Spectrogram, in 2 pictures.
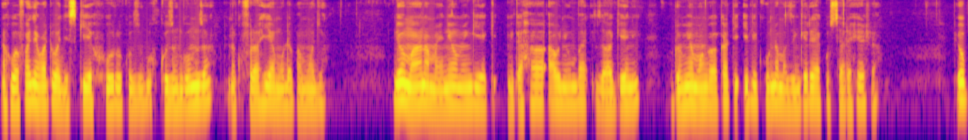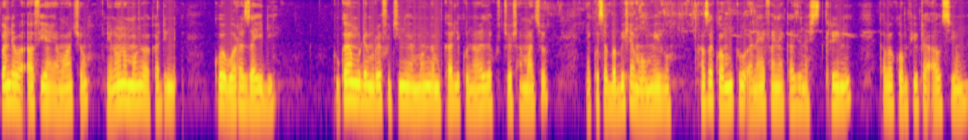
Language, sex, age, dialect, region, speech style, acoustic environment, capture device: Swahili, male, 18-24, Kenya - Nairobi Sheng-influenced, Kenya, anxious; excited; nervous, nature, mobile / Linux / Chrome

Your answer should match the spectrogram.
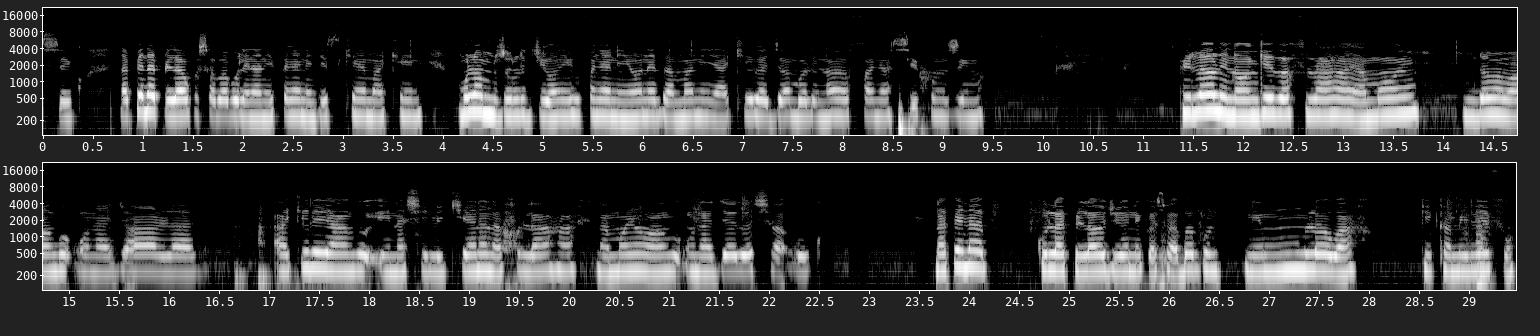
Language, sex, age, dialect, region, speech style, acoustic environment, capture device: Swahili, female, 18-24, Kenya - Nairobi Sheng-influenced, Kenya, tired, nature; people talking, mobile / Linux / Chrome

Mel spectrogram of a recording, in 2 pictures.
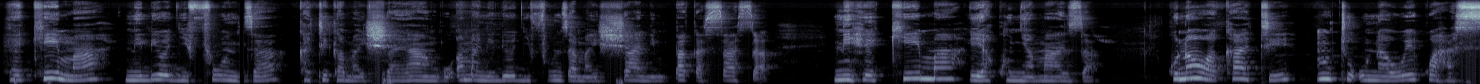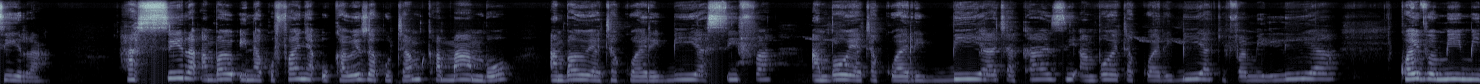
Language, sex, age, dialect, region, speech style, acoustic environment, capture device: Swahili, female, 25-34, Kenya - Mombasa, Kenya, happy, nature, mobile / Linux / Chrome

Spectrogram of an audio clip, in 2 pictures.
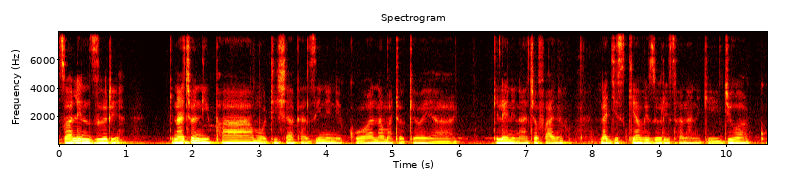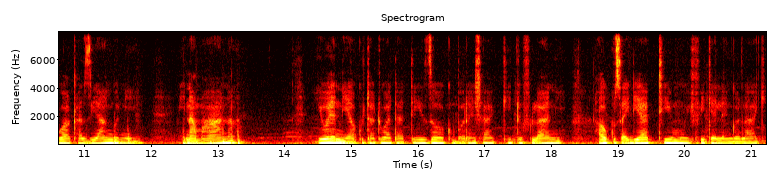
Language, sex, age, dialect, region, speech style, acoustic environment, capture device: Swahili, male, 25-34, Kenya - Nairobi Sheng-influenced, Kenya, relaxed; focused, nature; people talking, mobile / Linux / Chrome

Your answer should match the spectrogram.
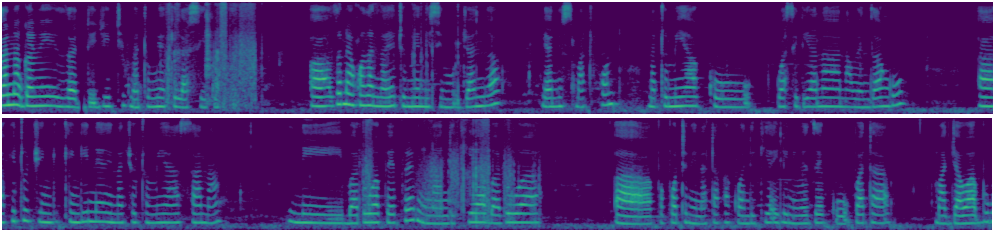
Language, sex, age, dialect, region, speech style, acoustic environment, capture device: Swahili, female, 25-34, Kenya - Nairobi Sheng-influenced, Kenya, happy; nervous, silence, mobile / Linux / Chrome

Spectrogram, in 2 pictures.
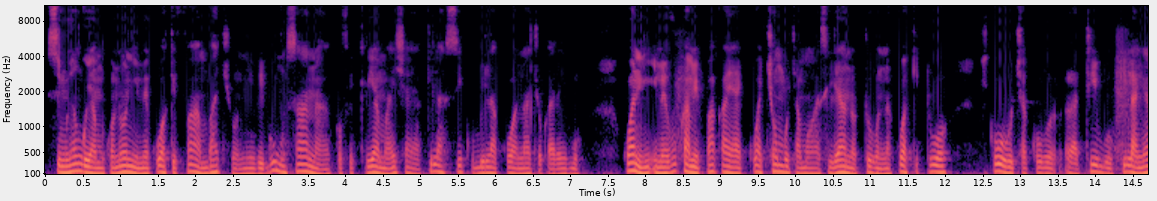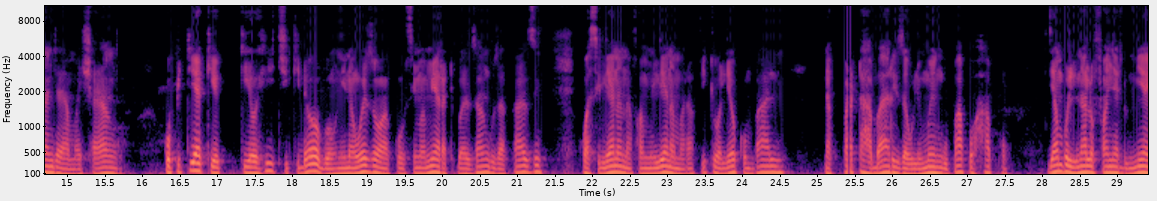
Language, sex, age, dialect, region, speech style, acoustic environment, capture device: Swahili, male, 18-24, Kenya - Nairobi Sheng-influenced, Kenya, focused; relaxed, silence, mobile / Linux / Chrome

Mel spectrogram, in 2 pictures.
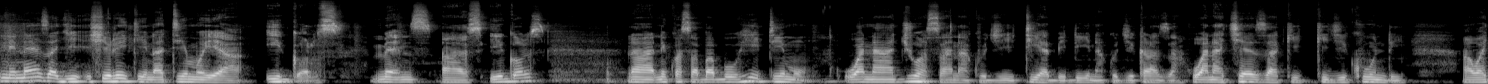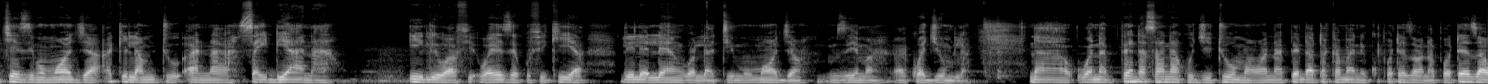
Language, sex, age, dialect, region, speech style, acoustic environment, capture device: Swahili, male, 25-34, Kenya - Nairobi Sheng-influenced, Kenya, happy, silence, mobile / Linux / Chrome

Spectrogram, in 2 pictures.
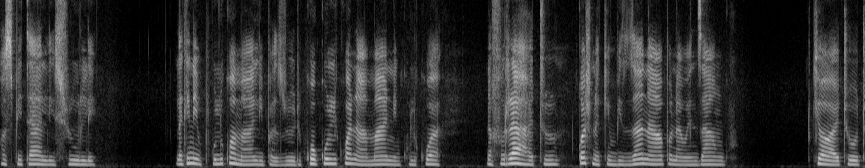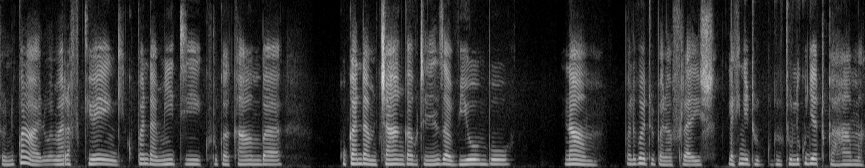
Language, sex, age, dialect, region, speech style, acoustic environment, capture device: Swahili, female, 18-24, Kenya - Nairobi Sheng-influenced, Kenya, happy; excited; relaxed, silence, mobile / Linux / Chrome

